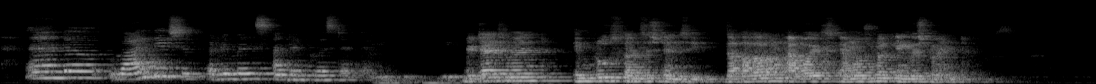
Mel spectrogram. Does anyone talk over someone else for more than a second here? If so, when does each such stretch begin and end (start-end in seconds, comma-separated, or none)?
none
